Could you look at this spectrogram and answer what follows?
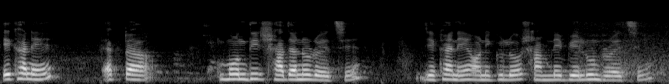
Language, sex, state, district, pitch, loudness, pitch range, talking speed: Bengali, female, Tripura, West Tripura, 225 Hz, -17 LUFS, 215-240 Hz, 90 wpm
